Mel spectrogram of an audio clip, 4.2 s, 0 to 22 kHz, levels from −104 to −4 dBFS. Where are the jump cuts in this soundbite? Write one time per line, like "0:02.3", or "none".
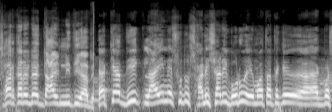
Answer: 0:01.2

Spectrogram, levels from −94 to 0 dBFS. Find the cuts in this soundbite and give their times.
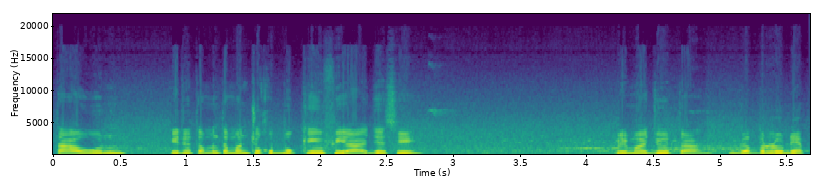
none

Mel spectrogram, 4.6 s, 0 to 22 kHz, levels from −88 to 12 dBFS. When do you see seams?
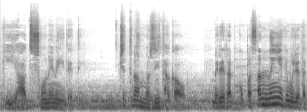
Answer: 0:03.1

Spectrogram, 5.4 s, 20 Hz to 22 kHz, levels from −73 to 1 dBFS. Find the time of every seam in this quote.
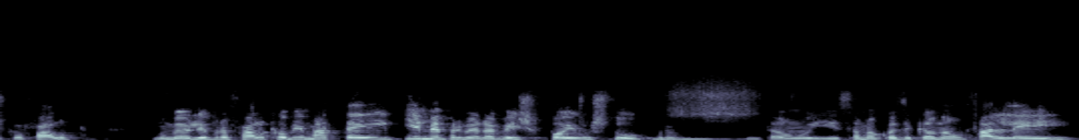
0:02.1

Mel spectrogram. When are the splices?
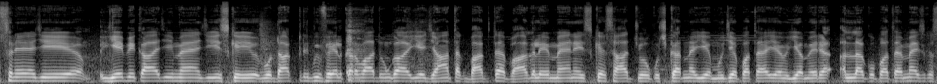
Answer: none

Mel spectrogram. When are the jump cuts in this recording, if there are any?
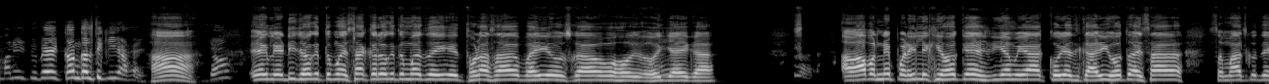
none

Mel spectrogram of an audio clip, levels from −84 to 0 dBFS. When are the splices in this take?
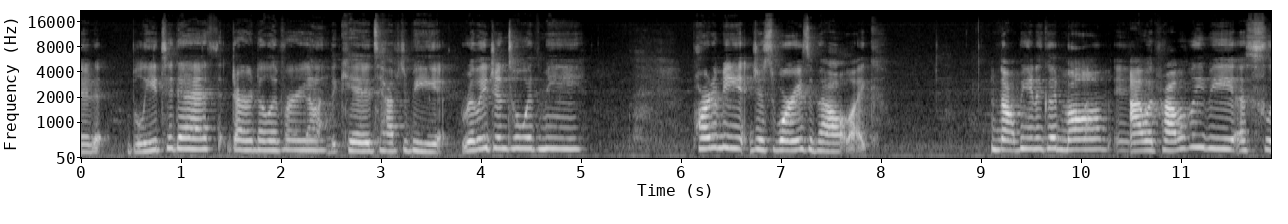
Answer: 0:02.5
0:05.1
0:10.3

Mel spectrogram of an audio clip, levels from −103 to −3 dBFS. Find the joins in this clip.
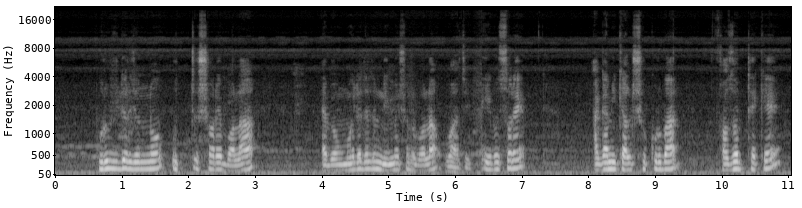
0:06.4

